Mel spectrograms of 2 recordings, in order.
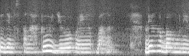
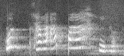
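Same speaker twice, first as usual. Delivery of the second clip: higher, near tears; upset; 9 semitones higher than usual. Real, not acted. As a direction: let the hurt push the pitch much higher. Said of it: "gue sedih gitu". (nada sedih yang hampir menangis)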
